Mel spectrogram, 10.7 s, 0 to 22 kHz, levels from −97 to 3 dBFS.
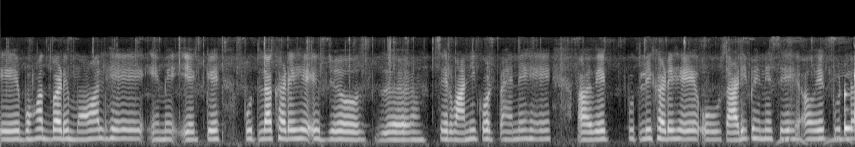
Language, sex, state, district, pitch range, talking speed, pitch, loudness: Chhattisgarhi, female, Chhattisgarh, Raigarh, 215-235 Hz, 155 wpm, 230 Hz, -20 LUFS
